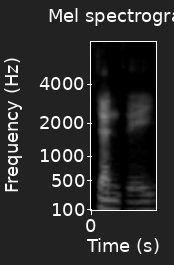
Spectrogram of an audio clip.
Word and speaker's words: Gen Z: it's probably just gen it's probably gen z even though we pronounce it zed so yeah like i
